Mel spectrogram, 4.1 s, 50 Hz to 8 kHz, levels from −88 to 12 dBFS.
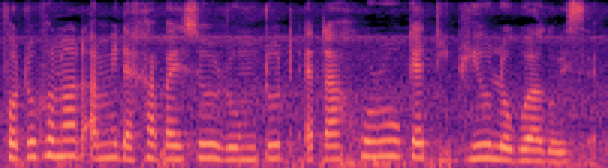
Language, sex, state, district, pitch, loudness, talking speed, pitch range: Assamese, female, Assam, Kamrup Metropolitan, 230 Hz, -14 LUFS, 190 wpm, 210-245 Hz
